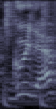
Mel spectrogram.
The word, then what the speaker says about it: goyave: En fait, c'est une pétition pour correctement prononcer le mot goyave. En fait, il nous explique qu'en gros, on dit pas goyave comme on dit pas voyage. On dit pas son Altesse royale, on dit son Altesse royale.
